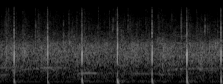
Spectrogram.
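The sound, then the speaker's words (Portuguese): An audience claps for God in the name of Jesus, in a steady, even rhythm, seven sharp unison claps about a third of a second apart, over a constant bright wash of crowd noise. No one speaks. “Se o Senhor é a tua alegria, dê um forte aplauso a Ele em nome de Jesus, aleluia.”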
